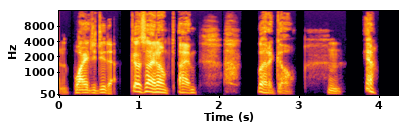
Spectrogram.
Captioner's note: sighs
